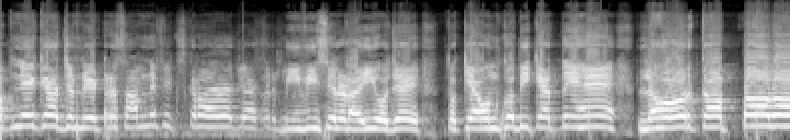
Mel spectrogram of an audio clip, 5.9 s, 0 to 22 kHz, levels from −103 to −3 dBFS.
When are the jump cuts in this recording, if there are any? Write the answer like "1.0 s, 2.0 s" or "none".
2.1 s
